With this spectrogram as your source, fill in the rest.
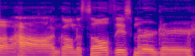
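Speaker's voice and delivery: put-on slow, funny southern drawl. Joking around, the speaker shows off a funny southern accent. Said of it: "he can do funny southern accents".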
